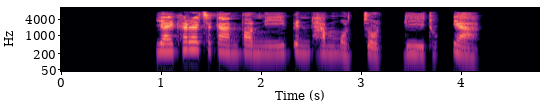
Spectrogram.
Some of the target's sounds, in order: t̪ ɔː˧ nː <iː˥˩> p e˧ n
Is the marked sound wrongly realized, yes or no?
yes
